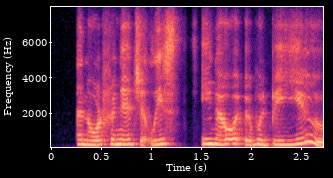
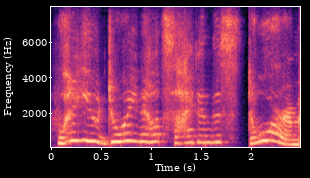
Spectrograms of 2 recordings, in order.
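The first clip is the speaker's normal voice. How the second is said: put-on high, urgent call to the children outside; alarmed scolding; 8 semitones higher than usual. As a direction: demand it sharply, worried for them. Adult scolding kids in storm.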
